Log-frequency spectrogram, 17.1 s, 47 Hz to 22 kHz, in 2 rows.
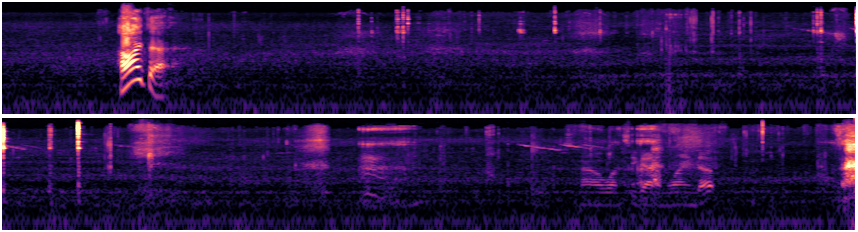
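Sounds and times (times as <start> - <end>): steady low rumble: 0.0 - 17.0
light clicks and taps on poles: 3.5 - 11.6, 12.8 - 17.0.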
